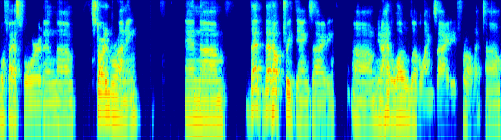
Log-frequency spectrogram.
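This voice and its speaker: At a moderate pace, a man talks in a medium pitch with ordinary pitch variation. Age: 60s. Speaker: optometrist and patient. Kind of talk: panel discussion testimony. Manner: halting.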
